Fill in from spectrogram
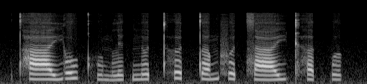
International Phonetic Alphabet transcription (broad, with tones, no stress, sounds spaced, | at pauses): t̪ʰ aː˨ j o˥ w kʷʰ ɐ˨˩ m l ɪ˨ k̚ n̪ ɵ˧ t̚ t̪ʰ ɵ˥ t̚ t̪ ɐ˨˥ m f ɵ˨˥ t̚ s aː˨˥ j kʰ ɐ˧ k̚ p ʊ˧ k̚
